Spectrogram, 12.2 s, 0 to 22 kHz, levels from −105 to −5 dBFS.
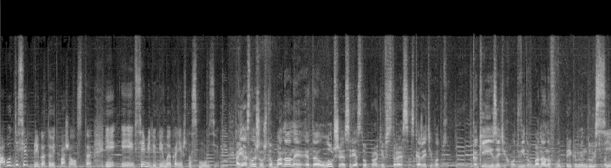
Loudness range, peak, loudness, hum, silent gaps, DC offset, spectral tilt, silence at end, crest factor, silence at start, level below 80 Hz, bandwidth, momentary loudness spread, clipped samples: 4 LU; -12 dBFS; -26 LUFS; none; none; under 0.1%; -2.5 dB/octave; 0 s; 14 dB; 0 s; -64 dBFS; 17.5 kHz; 9 LU; under 0.1%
